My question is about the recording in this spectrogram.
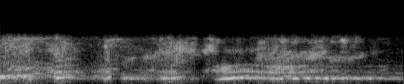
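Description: Several off-road motorcycle engines revving hard as the bikes accelerate away from a race start. The pitch climbs and drops with throttle and gear changes, with one clear rise a little after two seconds in.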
